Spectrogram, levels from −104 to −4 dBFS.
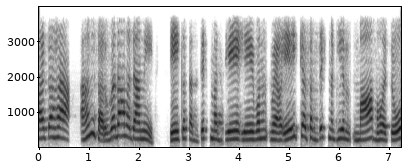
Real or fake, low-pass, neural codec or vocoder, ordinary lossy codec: fake; 3.6 kHz; codec, 16 kHz, 1 kbps, X-Codec, HuBERT features, trained on balanced general audio; none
